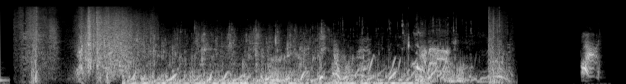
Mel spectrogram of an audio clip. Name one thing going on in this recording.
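A cartoon creature screams loudly with its mouth wide open.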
